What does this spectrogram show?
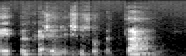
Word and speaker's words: tramway: cayó en desuso, fue tramway o tramway. Tramway, sí, Claro, porque en tramway. realidad se escribe tangway, pero la pronunciación es tramway.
